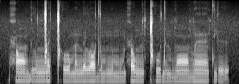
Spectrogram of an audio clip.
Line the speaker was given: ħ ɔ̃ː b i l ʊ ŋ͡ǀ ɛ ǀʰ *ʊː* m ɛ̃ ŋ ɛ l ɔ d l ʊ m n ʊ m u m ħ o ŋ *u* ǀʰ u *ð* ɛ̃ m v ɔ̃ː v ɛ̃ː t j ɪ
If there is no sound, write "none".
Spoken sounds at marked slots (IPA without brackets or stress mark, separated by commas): ʊː, ũ, d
